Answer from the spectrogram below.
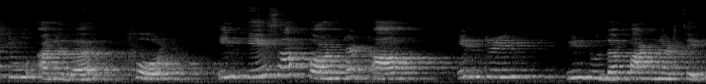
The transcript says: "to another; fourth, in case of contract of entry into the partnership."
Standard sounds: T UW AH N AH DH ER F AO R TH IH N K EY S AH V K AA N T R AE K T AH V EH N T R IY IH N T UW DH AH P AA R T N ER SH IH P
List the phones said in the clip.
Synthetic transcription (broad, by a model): T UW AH N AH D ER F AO R T IH N K EY S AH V K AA N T R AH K T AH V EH N T R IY IH N T UW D AH P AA R T N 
